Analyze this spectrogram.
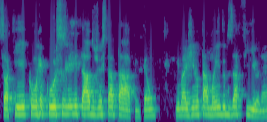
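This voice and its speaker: A man with a dark, mellow tone at a fairly slow pace. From Brazil, São Paulo and Recife (Pernambuco). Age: 30s. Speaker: startup founder. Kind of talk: interview on a panel.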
